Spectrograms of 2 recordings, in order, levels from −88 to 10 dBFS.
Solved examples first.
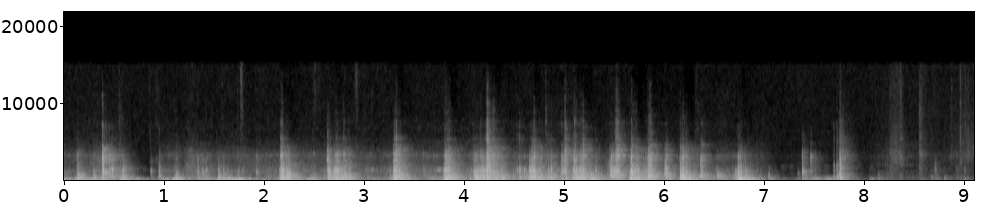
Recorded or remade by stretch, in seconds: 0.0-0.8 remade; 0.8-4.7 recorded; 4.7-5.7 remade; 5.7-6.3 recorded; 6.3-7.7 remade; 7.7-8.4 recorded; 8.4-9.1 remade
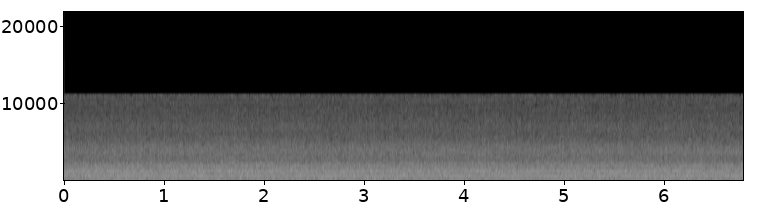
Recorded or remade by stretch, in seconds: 0.0-6.8 recorded

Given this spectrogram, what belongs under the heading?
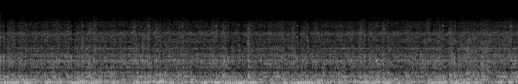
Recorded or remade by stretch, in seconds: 0.0-1.1 remade; 1.1-2.4 recorded; 2.4-4.2 remade; 4.2-5.2 recorded

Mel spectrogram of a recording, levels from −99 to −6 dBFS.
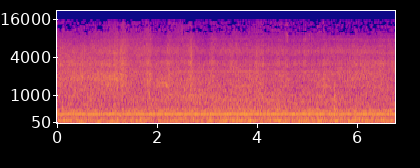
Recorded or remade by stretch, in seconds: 0.0-1.3 remade; 1.3-4.6 recorded; 4.6-6.8 remade

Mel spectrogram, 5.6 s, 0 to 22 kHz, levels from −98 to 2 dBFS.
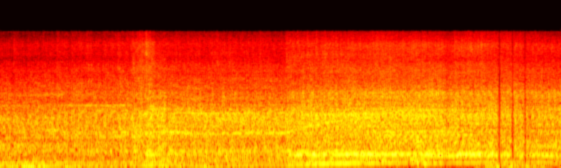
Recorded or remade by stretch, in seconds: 0.0-5.6 remade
